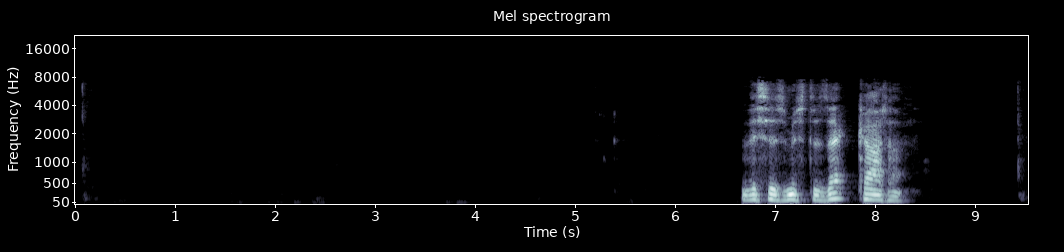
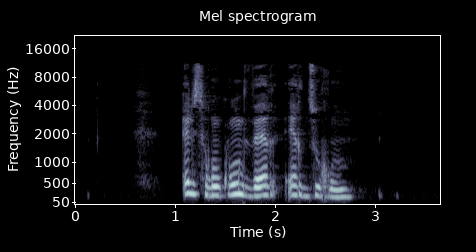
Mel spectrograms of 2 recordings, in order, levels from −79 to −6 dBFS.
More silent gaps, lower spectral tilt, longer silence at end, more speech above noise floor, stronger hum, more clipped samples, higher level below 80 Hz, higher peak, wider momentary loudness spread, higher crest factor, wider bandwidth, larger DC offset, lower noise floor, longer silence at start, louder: neither; about the same, -4.5 dB/octave vs -4.5 dB/octave; first, 1.3 s vs 0.9 s; first, 64 dB vs 44 dB; neither; neither; first, -62 dBFS vs -78 dBFS; first, 0 dBFS vs -10 dBFS; first, 13 LU vs 10 LU; first, 26 dB vs 18 dB; second, 7.8 kHz vs 11.5 kHz; neither; first, -82 dBFS vs -70 dBFS; first, 6.65 s vs 1.05 s; first, -19 LUFS vs -26 LUFS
